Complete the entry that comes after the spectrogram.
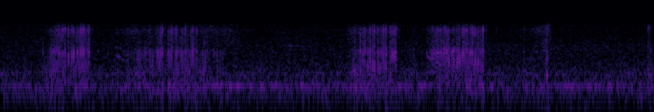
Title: Baby snoring... Just like mummy & daddy.lol.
